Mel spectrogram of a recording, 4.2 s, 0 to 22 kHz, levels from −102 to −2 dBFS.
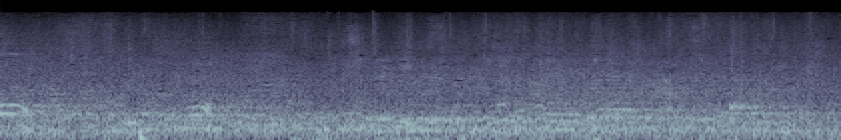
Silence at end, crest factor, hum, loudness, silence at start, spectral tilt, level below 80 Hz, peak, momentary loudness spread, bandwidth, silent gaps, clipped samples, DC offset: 0 s; 16 dB; none; -36 LUFS; 0 s; -5.5 dB/octave; -48 dBFS; -20 dBFS; 2 LU; 16 kHz; none; under 0.1%; under 0.1%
